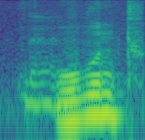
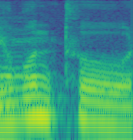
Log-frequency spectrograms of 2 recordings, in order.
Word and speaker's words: Ubuntu: 없고 또 보통 그 ubuntu 닷컴은 뭐 우분투 라고 하는데 제가 u 분투 라고 발음을 해서 또 4 않음 부터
